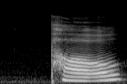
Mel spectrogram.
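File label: "pou" third tone, chinese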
